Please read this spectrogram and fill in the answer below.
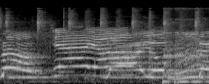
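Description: Children chanting "火上加油" ("add oil to the fire") in a sing-song voice over background music with a steady beat. A low buzz comes in near the end, as the answer is marked wrong.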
